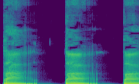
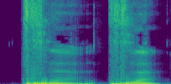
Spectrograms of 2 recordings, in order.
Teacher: Menggesekkan makhraj. Sedangkan ta itu syiddah bukan menggesekkan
